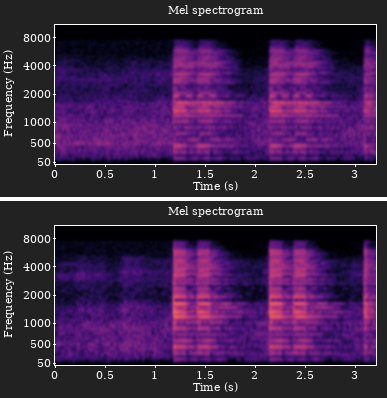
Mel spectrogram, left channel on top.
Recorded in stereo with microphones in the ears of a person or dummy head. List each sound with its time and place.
1.2 s an alarm: 40° right (ahead or behind), 1.1 m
